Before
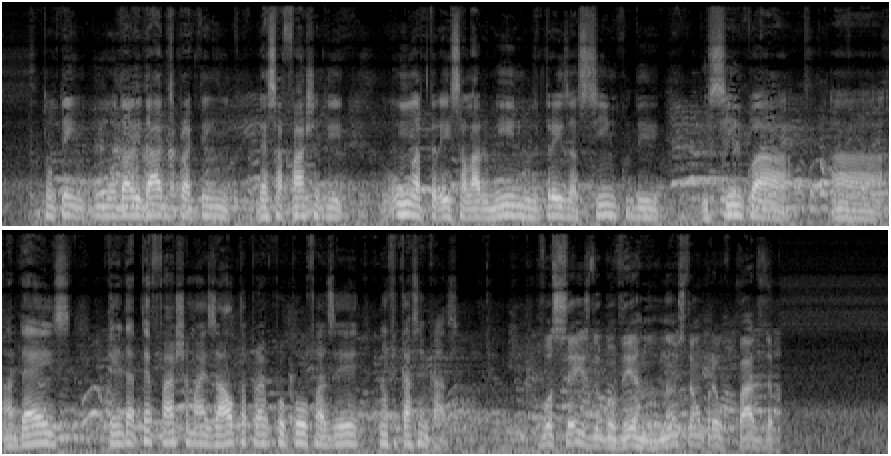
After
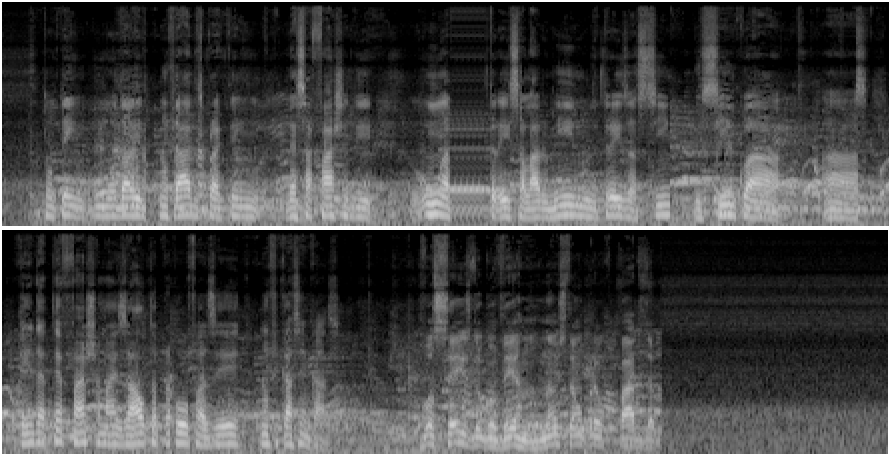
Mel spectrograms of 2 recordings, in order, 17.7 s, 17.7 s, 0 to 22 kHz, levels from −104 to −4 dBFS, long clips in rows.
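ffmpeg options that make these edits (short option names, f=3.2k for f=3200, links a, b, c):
-filter_complex "[0:a]asplit=16[a][b][c][d][e][f][g][h][i][j][k][l][m][n][o][p];[a]atrim=end=1.432[q];[b]atrim=start=12.488:end=12.782[r];[c]atrim=start=1.428:end=4.232[s];[d]atrim=start=4.198:end=4.232[t];[e]atrim=start=4.198:end=4.232[u];[f]atrim=start=4.198:end=4.232[v];[g]atrim=start=4.198:end=4.232[w];[h]atrim=start=4.198:end=4.232[x];[i]atrim=start=4.198:end=4.232[y];[j]atrim=start=4.198:end=4.232[z];[k]atrim=start=4.198:end=4.232[aa];[l]atrim=start=4.198:end=4.232[ab];[m]atrim=start=4.198:end=6.082[ac];[n]atrim=start=6.738:end=8.612[ad];[o]atrim=start=9.428:end=11.422[ae];[p]atrim=start=11.718[af];[q][r]acrossfade=d=0.004:c1=hsin:c2=hsin[ag];[ag][s]acrossfade=d=0.004:c1=hsin:c2=hsin[ah];[ah][t]acrossfade=d=0.004:c1=hsin:c2=hsin[ai];[ai][u]acrossfade=d=0.004:c1=hsin:c2=hsin[aj];[aj][v]acrossfade=d=0.004:c1=hsin:c2=hsin[ak];[ak][w]acrossfade=d=0.004:c1=hsin:c2=hsin[al];[al][x]acrossfade=d=0.004:c1=hsin:c2=hsin[am];[am][y]acrossfade=d=0.004:c1=hsin:c2=hsin[an];[an][z]acrossfade=d=0.004:c1=hsin:c2=hsin[ao];[ao][aa]acrossfade=d=0.004:c1=hsin:c2=hsin[ap];[ap][ab]acrossfade=d=0.004:c1=hsin:c2=hsin[aq];[aq][ac]acrossfade=d=0.004:c1=hsin:c2=hsin[ar];[ar][ad]acrossfade=d=0.004:c1=hsin:c2=hsin[as];[as][ae]acrossfade=d=0.004:c1=hsin:c2=hsin[at];[at][af]acrossfade=d=0.004:c1=hsin:c2=hsin"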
